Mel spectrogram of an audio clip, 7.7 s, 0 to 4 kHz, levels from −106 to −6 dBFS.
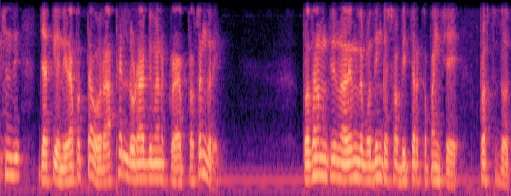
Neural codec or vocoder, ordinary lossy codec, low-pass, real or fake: none; Opus, 24 kbps; 3.6 kHz; real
